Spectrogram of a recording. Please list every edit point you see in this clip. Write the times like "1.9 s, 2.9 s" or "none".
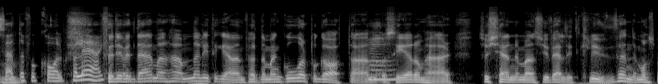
none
